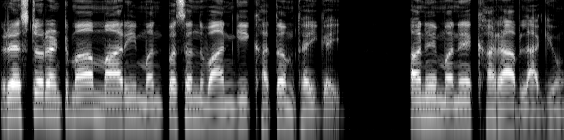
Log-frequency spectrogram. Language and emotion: Gujarati, sad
